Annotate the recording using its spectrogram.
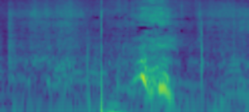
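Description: Water splashing and sloshing as a man wades through a shallow flooded rice field, with a sharp knock about halfway through and louder splashing just after it.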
